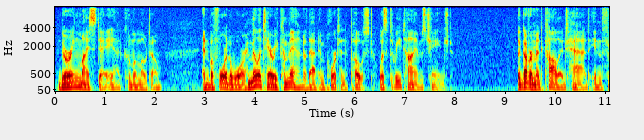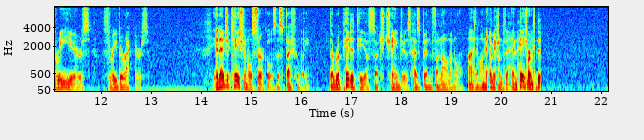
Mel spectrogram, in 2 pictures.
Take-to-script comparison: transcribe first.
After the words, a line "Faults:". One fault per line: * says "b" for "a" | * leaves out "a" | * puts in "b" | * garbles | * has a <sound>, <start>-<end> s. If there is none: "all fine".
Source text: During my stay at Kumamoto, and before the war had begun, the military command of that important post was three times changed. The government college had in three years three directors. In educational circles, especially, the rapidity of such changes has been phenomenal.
During my stay at Kumamoto, and before the war military command of that important post was three times changed. The government college had in three years three directors. In educational circles, especially, the rapidity of such changes has been phenomenal. [garbled]
Faults:
* leaves out "had begun the"
* garbles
